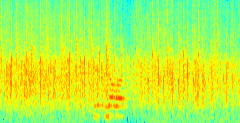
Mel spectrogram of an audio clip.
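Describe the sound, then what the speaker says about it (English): An audience at a campus ceremony applauds at length, a thick, sustained wash of clapping with a brief voice cutting in midway and the clapping continuing around it. "Let's give Sonia a round of applause for all that she does."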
